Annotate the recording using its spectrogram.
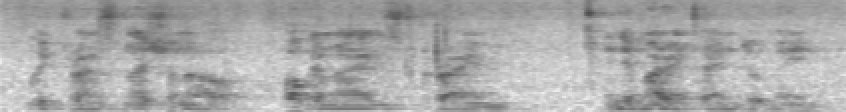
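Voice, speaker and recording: A man speaks at a fairly slow pace, with audible room echo and noticeable background noise. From Nigeria. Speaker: maritime security official. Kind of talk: formal speech. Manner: formal.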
